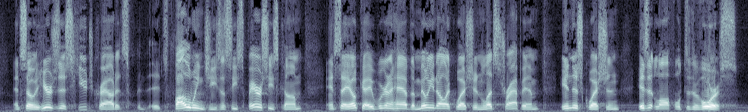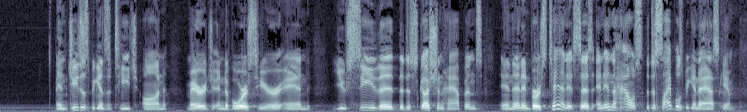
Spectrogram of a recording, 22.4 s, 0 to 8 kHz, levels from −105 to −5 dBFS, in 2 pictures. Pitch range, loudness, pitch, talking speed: 120-165 Hz, -20 LUFS, 140 Hz, 185 wpm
